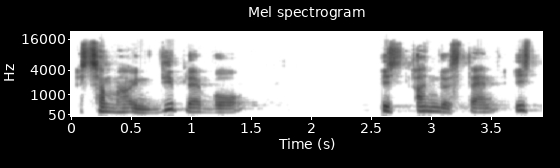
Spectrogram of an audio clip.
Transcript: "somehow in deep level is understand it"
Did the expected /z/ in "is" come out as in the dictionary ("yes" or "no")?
no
